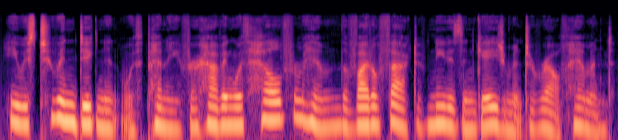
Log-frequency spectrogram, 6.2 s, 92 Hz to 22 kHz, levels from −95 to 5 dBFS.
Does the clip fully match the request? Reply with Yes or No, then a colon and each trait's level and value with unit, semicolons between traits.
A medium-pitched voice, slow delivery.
No: medium, 165 Hz; average, 195 wpm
